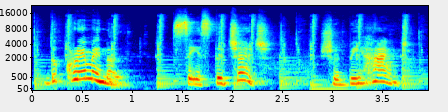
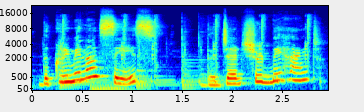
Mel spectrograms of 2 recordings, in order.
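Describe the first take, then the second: First: Pauses come before and after 'says the judge'. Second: It runs through without pauses around 'says the judge'. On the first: "a very different meaning by just the pause" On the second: "The same sentence"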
